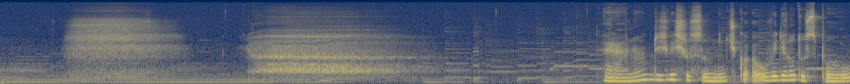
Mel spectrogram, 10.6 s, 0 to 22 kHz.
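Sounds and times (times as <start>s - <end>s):
deep breath in through the nose: 0.8s - 2.4s, 3.1s - 5.7s
speech: 7.6s - 10.6s.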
